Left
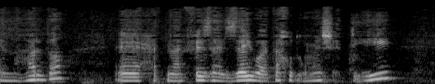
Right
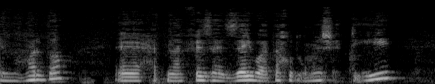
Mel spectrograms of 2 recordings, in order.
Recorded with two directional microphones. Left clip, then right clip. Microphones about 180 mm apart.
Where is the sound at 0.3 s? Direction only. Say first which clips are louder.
Left 2 dB; 5° left (ahead or behind).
